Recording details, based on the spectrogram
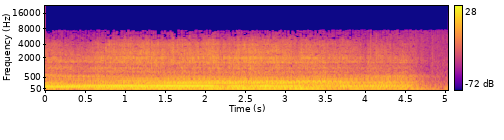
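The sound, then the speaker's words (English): A transport plane's engines roar in a loud, steady drone with low humming tones as it takes off with the wind, holding strong for several seconds before fading off at the end. No one speaks. “Boy, I never seen one of them transport planes take off like that before.”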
